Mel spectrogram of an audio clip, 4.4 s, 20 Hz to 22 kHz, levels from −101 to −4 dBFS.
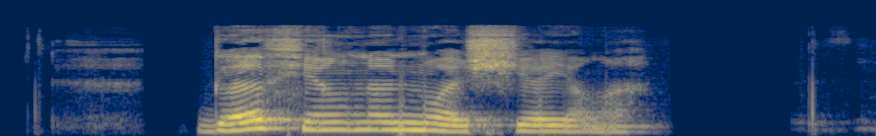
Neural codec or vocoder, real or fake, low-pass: vocoder, 22.05 kHz, 80 mel bands, Vocos; fake; 9.9 kHz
